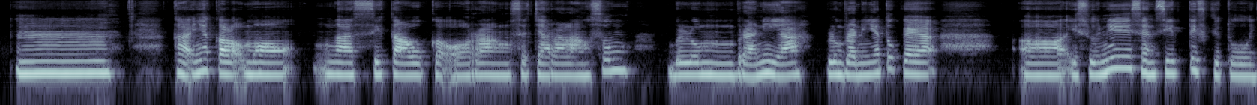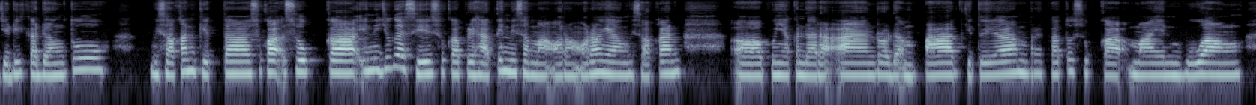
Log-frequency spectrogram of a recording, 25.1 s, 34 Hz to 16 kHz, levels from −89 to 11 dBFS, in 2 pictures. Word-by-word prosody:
Mmm, 225 0 +2 0.6
kayaknya 230 +2 0
kalau 220 -4 +5
mau 210 -1 +1 0.2
ngasih 210 -3 -1
tahu 200 -2 +2
ke 200 - -4
orang 200 +1 -3 0.2
secara 195 -1 -4
langsung, 245 +7 -4 0.3
belum 205 -1 -2
berani 210 +2 0
ya. 200 +2 +1 0.2
Belum 210 -1 0
beraninya 205 +2 -2
tuh 285 +1 -9
kayak, 215 -4 +1 0.8
eee, 195 +2 -2
isu 205 +1 -2
ini 295 +6 +1
sensitif, 230 0 -2
gitu. 195 -2 -6
Jadi 200 +4 -5
kadang 200 0 -2
tuh 270 +2 -3 0.5
misalkan 215 +4 +1
kita 220 0 +2
suka 235 0 +6
suka 235 -1 +5
ini 250 +1 -1
juga 300 +3 -2
sih 220 -7 +1
suka 220 -1 -3
prihatin 215 +4 -1
nih 235 - -1
sama 205 -4 -2
orang-orang 200 +3 0
yang 210 -1 0
misalkan, 220 +2 0 0.5
eee, 195 0 +2
punya 205 -1 -3
kendaraan 200 0 +1
roda 200 -2 -3
4, 200 +2 +4
gitu 200 0 -9
ya, 215 +2 +1
mereka 225 -2 -5
tuh 245 - -6
suka 220 -4 -3
main 200 -1 -2
buang 205 0 +3
210 Hz, 120 wpm, -19 LUFS, 200-230 Hz, 0.8 s, suka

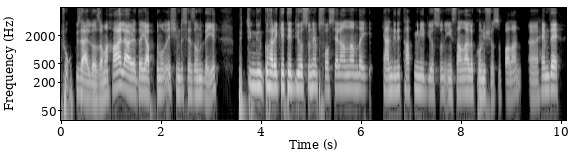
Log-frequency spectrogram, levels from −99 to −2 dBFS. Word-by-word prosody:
Çok - - -11
güzeldi 100 0 +2
o 95 - 0
zaman. 100 +5 -1
Hâlâ 160 +5 +7
arada 125 -1 +3
yaptığım 125 0 +2
oluyor, 125 +3 -5
şimdi 125 -2 -7
sezonu 120 -1 -5
değil. - - 0 0.5
Bütün 165 - -4
gün 165 -2 +1
g - - +3
hareket 160 0 +4
ediyorsun. 155 -1 +2
Hem 155 -2 -2
sosyal 140 +2 -3
anlamda, 150 0 0
eee, 135 0 -6 0.3
kendini 135 +2 -1
tatmin 135 0 -4
ediyorsun. 125 0 -6
İnsanlarla 120 +2 -1
konuşuyorsun 115 -3 -6
falan. 110 +2 -4 0.2
Eee, 105 +1 -4
hem 135 +1 0
de 145 -2 +5
130 Hz, 170 wpm, -26 LUFS, 120-150 Hz, 0.5 s, Hâlâ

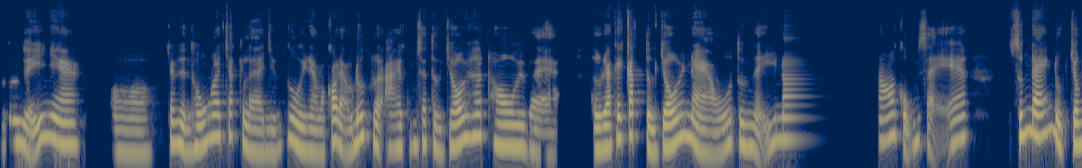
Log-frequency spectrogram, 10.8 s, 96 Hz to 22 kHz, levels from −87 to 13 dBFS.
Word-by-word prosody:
Mà - - -14
tui 225 - 0
nghĩ 195 +4 +2
nha, 215 -5 +3 0.3
ờ, 170 - -10 0.5
trong 215 -1 -1
tình 185 -4 +1
huống 190 +6 0
á, 270 0 +3
chắc 280 -1 -6
là 170 -5 -1
những 165 +1 -7
người 210 -7 +2
nào 170 -1 -3
mà 160 - -5
có 235 +8 +3
đạo 175 -6 -1
đức 255 +4 +1
là 195 - +2
ai 185 +1 -3
cũng 200 +2 -9
sẽ 215 +1 -3
từ 185 -3 -3
chối 210 +7 +2
hết 275 +1 +1
thôi. 200 -2 +2
Và 175 - -4 0.6
thực 175 - +5
ra 195 - +6
cái 255 +6 +1
cách 280 0 +5
từ - - +4
chối 200 +6 +6
nào 170 - 0
á, 215 - -1
tui 210 -2 +1
nghĩ 195 +4 -3
nó 245 0 -3 0.7
nó 250 +4 +1
cũng 225 - -2
sẽ 235 +1 -4 0.4
xứng 275 +4 +2
đáng 285 +2 +6
được 230 - +3
trân 210 0 +4
210 Hz, 250 wpm, -21 LUFS, 190-245 Hz, 0.7 s, ra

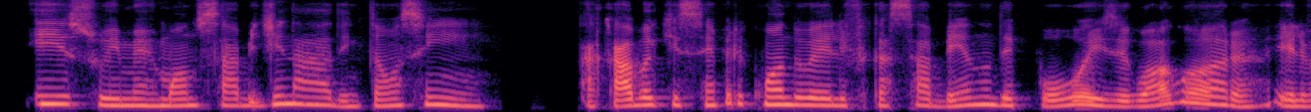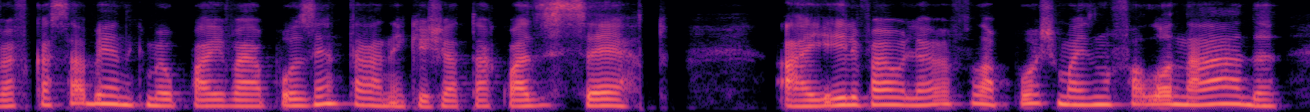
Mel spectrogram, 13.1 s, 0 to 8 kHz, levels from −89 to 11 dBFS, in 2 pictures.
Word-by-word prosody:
Isso, 220 -3 +2
e 180 - +3
meu 180 0 +1
irmão 175 0 0
não 185 - -1
sabe 180 -1 -3
de 215 - 0
nada. 200 -7 +1
Então, 165 +2 -4
assim, 185 -4 -2 0.4
acaba 170 +4 +2
que 195 0 -5
sempre 200 +4 -3
quando 200 -3 +3
ele 180 -1 +2
fica 175 -1 -7
sabendo 180 +3 -1
depois 180 -2 +1
igual 155 +3 +1
agora, 195 - +1
ele 160 -5 0
vai 160 - -2
ficar 180 +4 -6
sabendo 215 0 +1
que 195 - -5
meu 170 -1 0
pai 165 -1 -2
vai 165 0 0
aposentar, 180 +4 -1
né, 155 - -4
que 155 - -4
já 155 +1 -3
tá 160 +1 -6
quase 165 +4 -1
certo. 170 -2 0 0.5
Aí, 160 0 +2
ele 195 +1 +4
vai 200 +1 +2
olhar 190 -1 0
e - - -1
vai 220 - -2
falar: 220 -2 -2
"Poxa, 230 +2 -2
mas 200 -1 +2
não 205 - +3
falou 205 +1 0
nada". 205 -4 +2
185 Hz, 215 wpm, -21 LUFS, 165-205 Hz, 0.5 s, ele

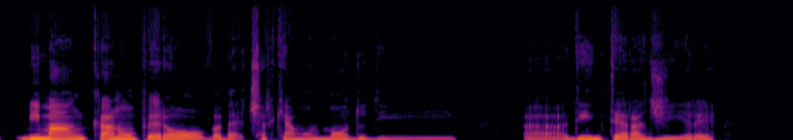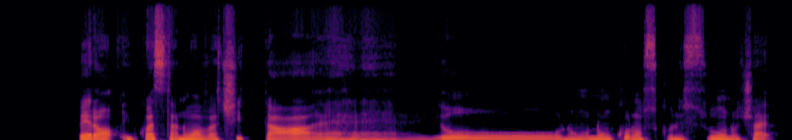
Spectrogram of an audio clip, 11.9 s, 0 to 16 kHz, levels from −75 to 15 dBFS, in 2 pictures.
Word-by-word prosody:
mi 250 0 +8
mancano 230 -1 +5
però, 190 -4 +1
vabbè, 190 0 -5
cerchiamo 195 -3 -4
il 185 - -1
modo 185 -1 -1
di, 180 -2 -12 0.5
uhm - - -8
di 215 +1 +1
interagire. 185 -3 -1 1.2
Però 220 -3 +4
in 245 -4 -4
questa 250 -3 +1
nuova 210 -2 +2
città, 205 -3 0
eh - - -3 0.2
eh 180 +1 -8
eh, 215 - -15
io 180 -3 -1
non 195 +3 -3
non 215 0 0
conosco 220 0 -4
nessuno. 215 +1 -1
Cioè, 215 +2 -5
195 Hz, 125 wpm, -22 LUFS, 180-215 Hz, 1.2 s, mi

